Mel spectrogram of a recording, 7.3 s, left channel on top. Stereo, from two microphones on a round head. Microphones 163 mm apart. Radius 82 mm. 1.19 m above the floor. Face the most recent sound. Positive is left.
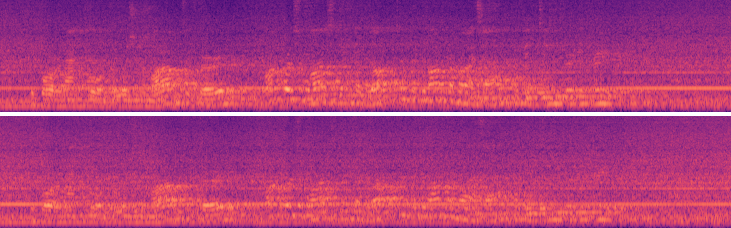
turn(degrees=90)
